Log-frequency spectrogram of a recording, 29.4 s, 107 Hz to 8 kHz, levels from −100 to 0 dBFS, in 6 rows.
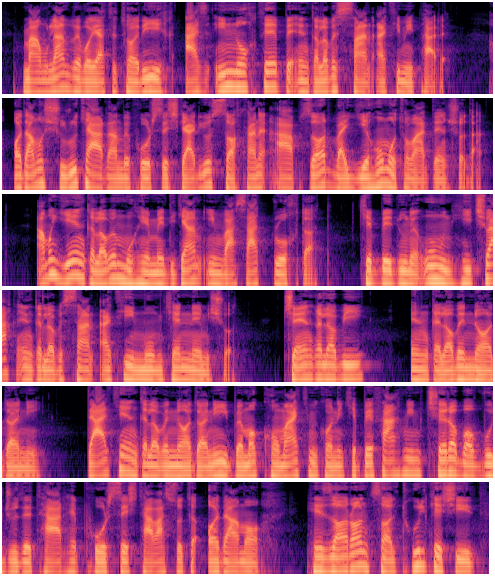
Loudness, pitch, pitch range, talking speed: -22 LUFS, 105 Hz, 95-120 Hz, 135 wpm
